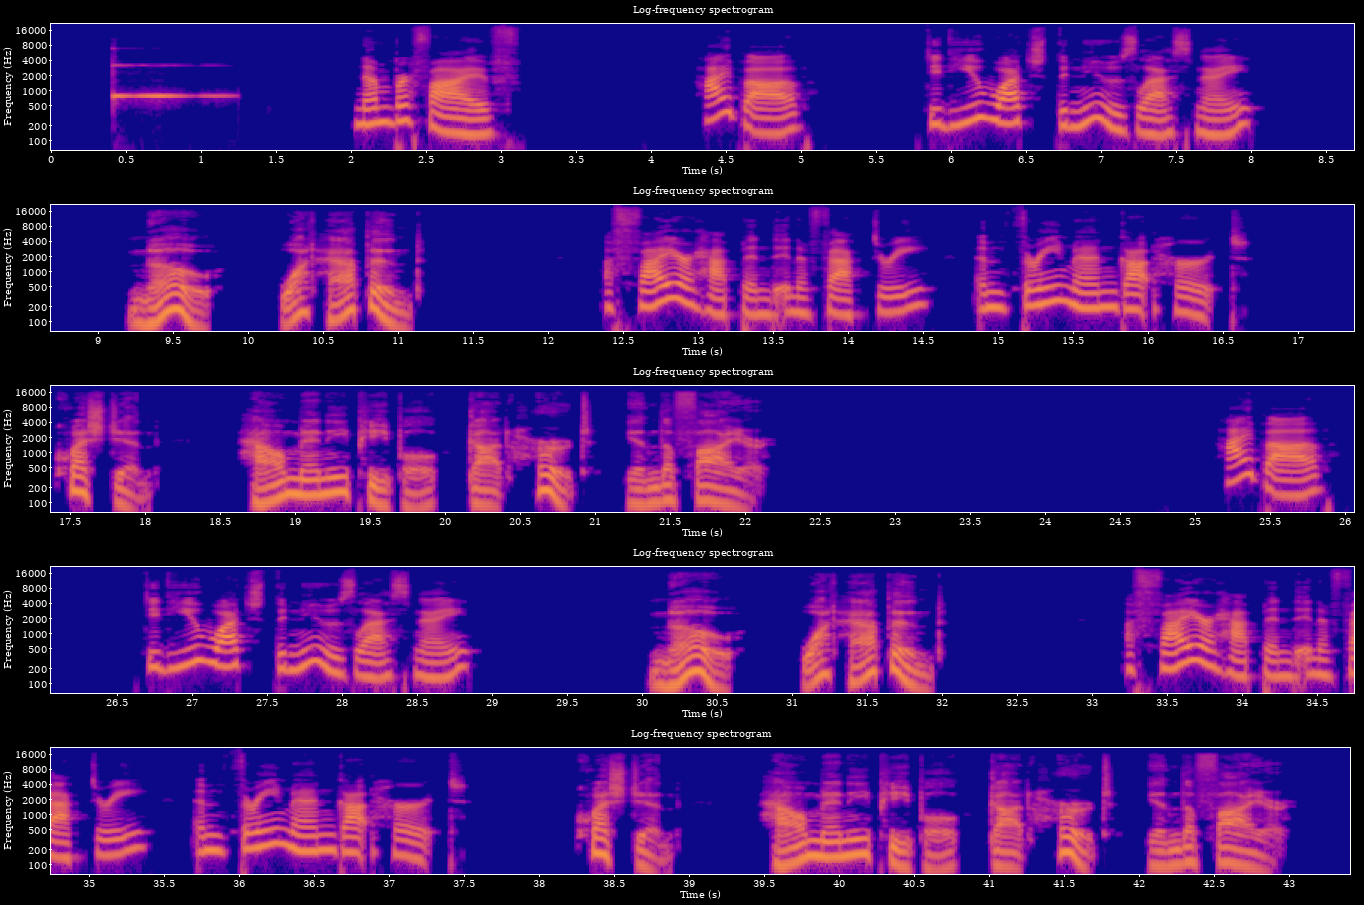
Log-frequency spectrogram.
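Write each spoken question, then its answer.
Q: How many people got hurt in the fire?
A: Three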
